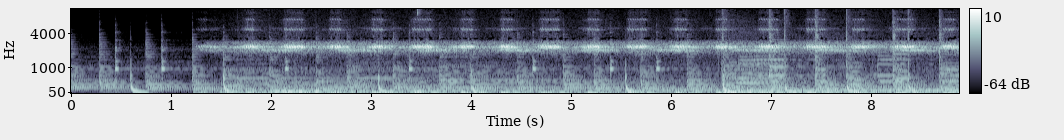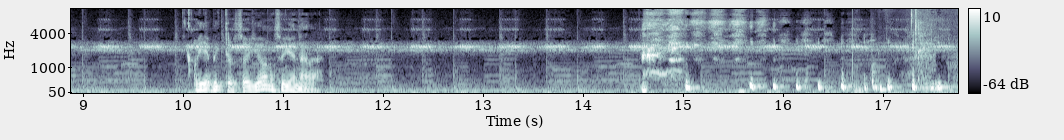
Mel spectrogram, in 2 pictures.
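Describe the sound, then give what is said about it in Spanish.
Crickets chirp in a steady, rapid pulsing drone that runs nearly unbroken through the whole stretch, fairly prominent, while people talk briefly over it and a few louder bursts of noise intrude. “Unos grillitos ahí.”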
